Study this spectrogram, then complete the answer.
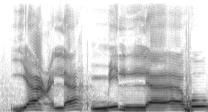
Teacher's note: ملائیں گے، لفظ اللہ سے پہلے میم پر زیر ہے تو لفظ اللہ کو ہم نے پتلا کر کے باریک کر کے پڑھنا ہے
